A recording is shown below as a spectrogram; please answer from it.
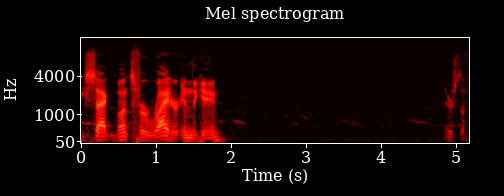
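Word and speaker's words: Reiter: R-E-I-T-E-R, pronounced Ryder.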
